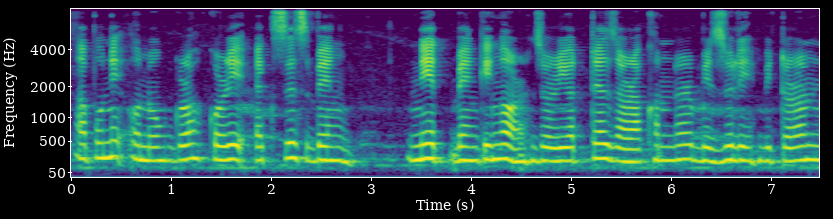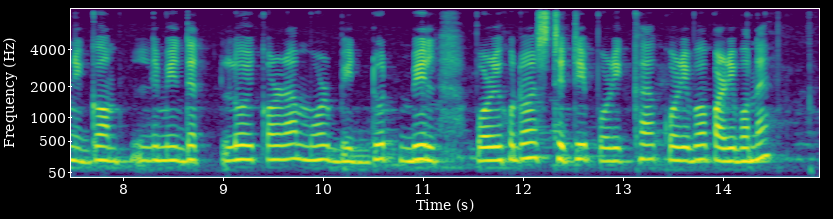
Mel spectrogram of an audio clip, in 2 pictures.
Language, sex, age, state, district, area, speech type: Assamese, female, 30-45, Assam, Majuli, urban, read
